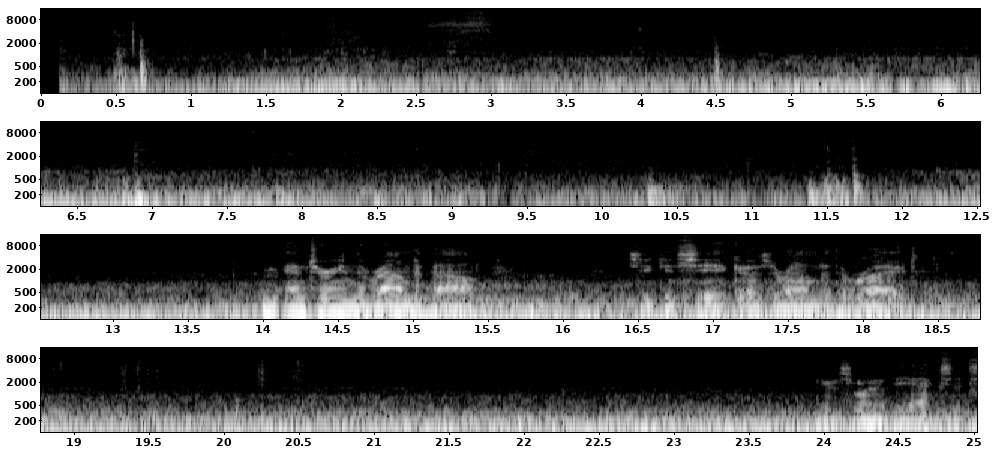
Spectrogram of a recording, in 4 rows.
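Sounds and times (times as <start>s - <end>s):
car engine and tyres rumbling: 0.1s - 25.0s.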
